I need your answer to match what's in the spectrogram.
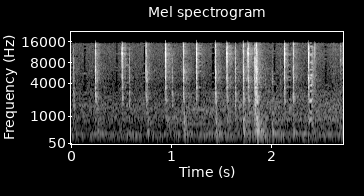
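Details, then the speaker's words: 1989 Macintosh Portable after refurbishment, replacement micro switch and 9-volt battery connector fitted: crisp even clicks about five a second, clean and sharp; micro switch clicking normally. "so there's a replacement 9-volt battery connector and in there is a replacement micro switch so that's what you can hear it clicking"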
